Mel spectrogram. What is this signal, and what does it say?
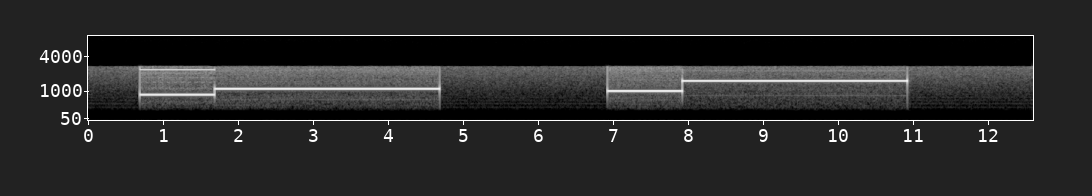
Two-tone page, heard as a one-second tone, then a three-second tone, about 830 then 1120 Hz, about 1010 then 1600 Hz. It is heard from 0.7 to 11.0 s.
